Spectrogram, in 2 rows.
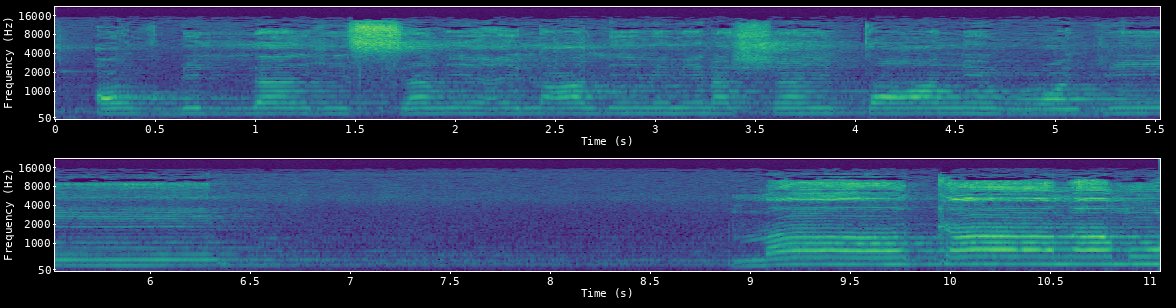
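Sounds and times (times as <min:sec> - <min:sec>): man chanting into microphone: 0:00.0 - 0:06.8, 0:08.9 - 0:11.0.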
